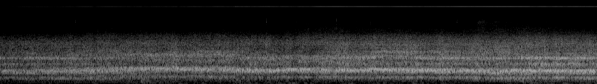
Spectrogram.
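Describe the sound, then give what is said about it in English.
A huge crowd at Wembley sings together in a sustained, roaring chant, sampled into a song, thousands of voices blending into a steady, echoing wall of sound that holds loud and constant throughout. “I never noticed that before, that they'd sampled the Wembley crowd singing.”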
